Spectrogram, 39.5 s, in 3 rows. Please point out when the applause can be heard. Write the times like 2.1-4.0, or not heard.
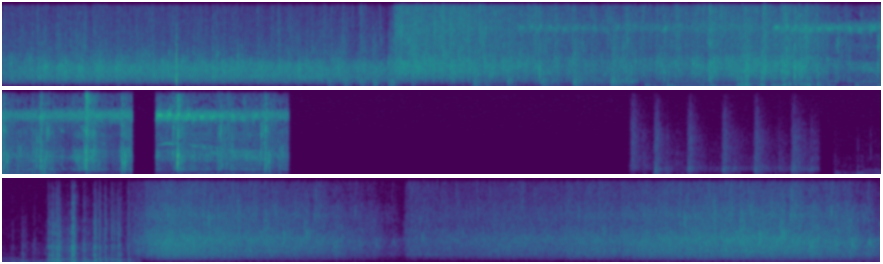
0.0-12.6, 28.2-39.5.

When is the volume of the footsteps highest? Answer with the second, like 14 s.
16 s.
